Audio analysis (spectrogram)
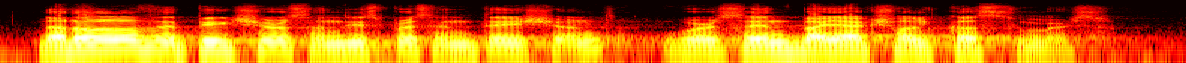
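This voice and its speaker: Against a quiet background, a man with a Mexican accent talks at a very fast pace, his fairly high pitch showing ordinary variation. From Mexico. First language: Spanish. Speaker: social entrepreneur. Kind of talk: pitch presentation.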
